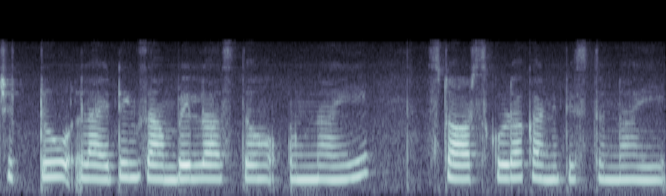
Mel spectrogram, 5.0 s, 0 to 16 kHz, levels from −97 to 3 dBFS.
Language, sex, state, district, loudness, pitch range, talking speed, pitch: Telugu, female, Andhra Pradesh, Sri Satya Sai, -17 LUFS, 230-245 Hz, 85 wpm, 235 Hz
